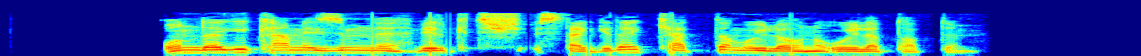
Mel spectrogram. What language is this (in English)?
Uzbek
